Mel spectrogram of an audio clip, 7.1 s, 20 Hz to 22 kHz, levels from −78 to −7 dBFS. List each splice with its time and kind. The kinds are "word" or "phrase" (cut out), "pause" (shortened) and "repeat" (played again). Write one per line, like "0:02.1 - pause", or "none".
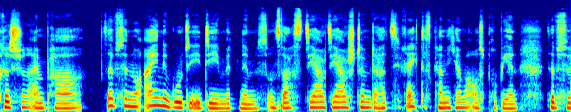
0:01.2 - pause
0:04.1 - repeat
0:05.0 - word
